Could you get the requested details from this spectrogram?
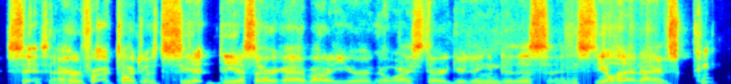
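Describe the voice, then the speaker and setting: A club member telling a story in a casual discussion, in an animated way. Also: male voice, medium pitch, quick pace.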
